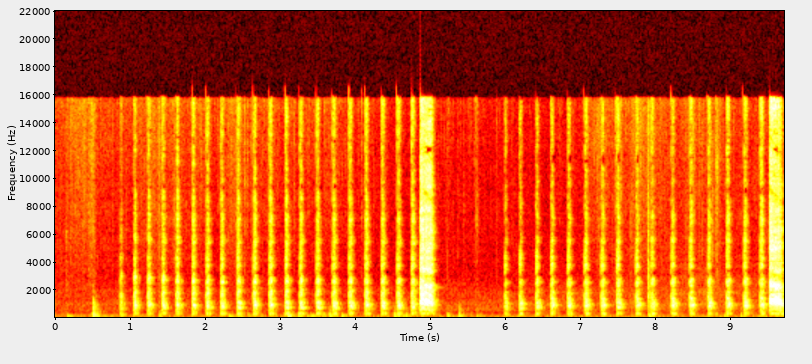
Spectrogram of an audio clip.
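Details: Before laying, two six-month-old hens repeat the egg song: long, evenly spaced trains of clucks, each run closing in a loud rasping squawk.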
